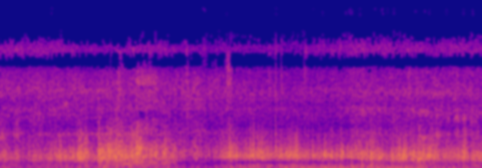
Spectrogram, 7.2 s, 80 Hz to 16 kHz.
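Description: Steady rumbling, rushing noise of a 4x4 vehicle on the move, with wind on the microphone.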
